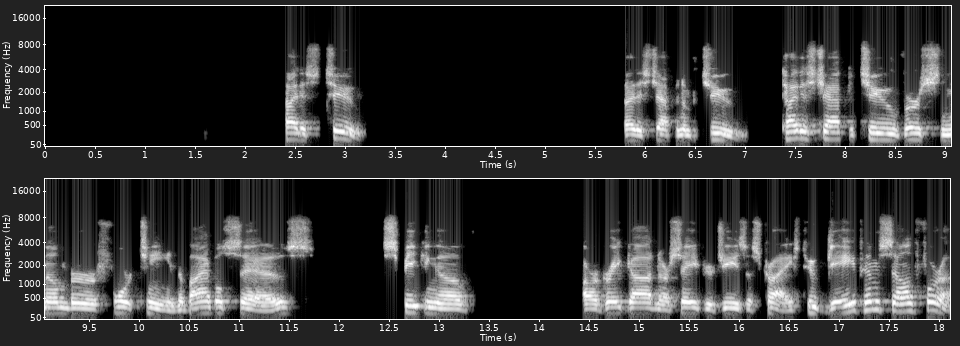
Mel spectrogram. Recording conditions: large echoing room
